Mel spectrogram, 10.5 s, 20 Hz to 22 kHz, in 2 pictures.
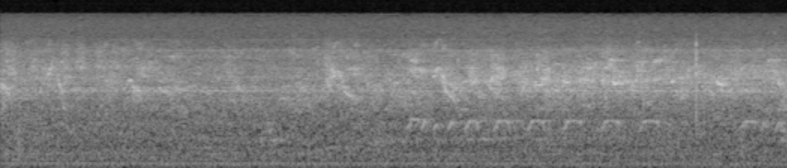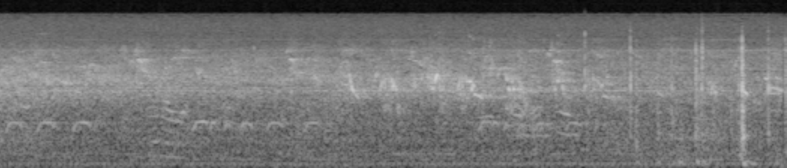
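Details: Birds chirping on hotel grounds in Oahu, Hawaii, August 1994: short rapid trills repeated in bursts, mixed with sharp high chirps from several birds, over a steady low hum.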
